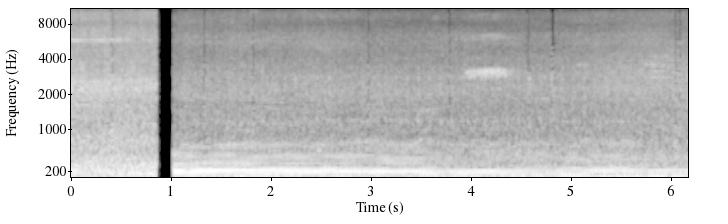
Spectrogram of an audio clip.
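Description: Car engines idle and hum steadily in slow traffic.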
